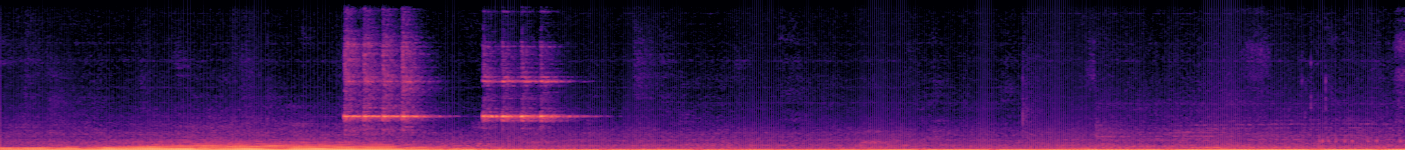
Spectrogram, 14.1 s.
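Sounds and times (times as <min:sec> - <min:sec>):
high tone: 0:00.0 - 0:06.5
deep low rumble: 0:00.0 - 0:14.0.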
